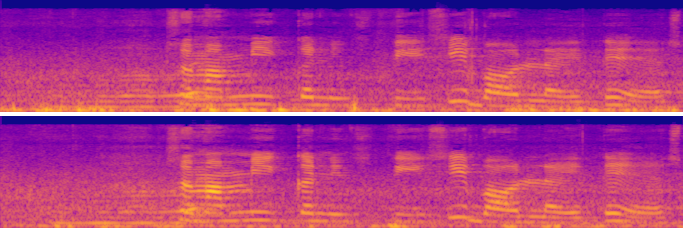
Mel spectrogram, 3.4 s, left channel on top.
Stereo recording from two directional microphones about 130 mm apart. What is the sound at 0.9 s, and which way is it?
Speech, 20° left (ahead or behind).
